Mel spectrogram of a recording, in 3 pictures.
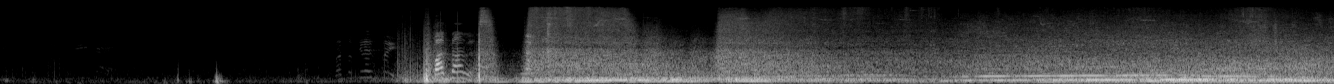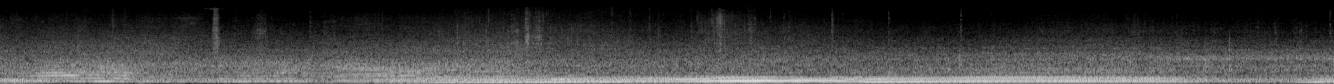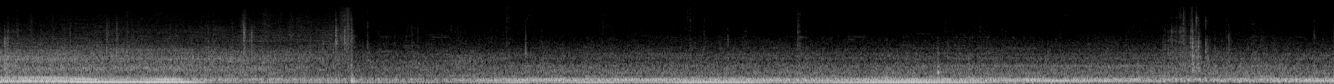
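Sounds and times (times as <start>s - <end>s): road noise: 2.5s - 40.0s
vehicle engine accelerating: 4.1s - 40.0s.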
